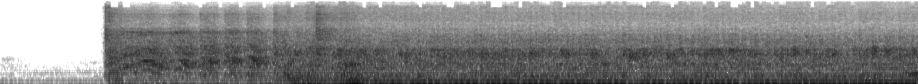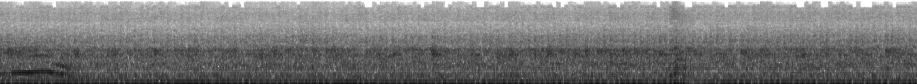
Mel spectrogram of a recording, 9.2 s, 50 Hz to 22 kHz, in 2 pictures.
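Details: Diesel Patrol first run after fitting a new 270hp injection pump, front-mount intercooler, performance exhaust manifold and turbo core; it catches at once and holds a smooth, even idle with a steady low rumble and no knocks or hunting. Normal start and idle.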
